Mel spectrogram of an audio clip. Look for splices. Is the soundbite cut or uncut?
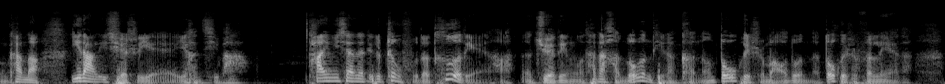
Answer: cut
